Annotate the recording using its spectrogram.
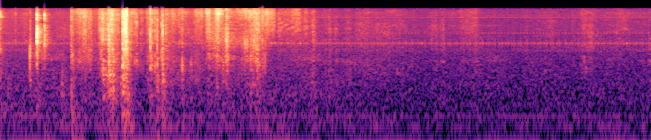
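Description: Sheets of card stock being handled and set down on a craft mat: a run of light paper rustles and taps over the first three seconds or so, then quiet room tone with a faint steady high tone.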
